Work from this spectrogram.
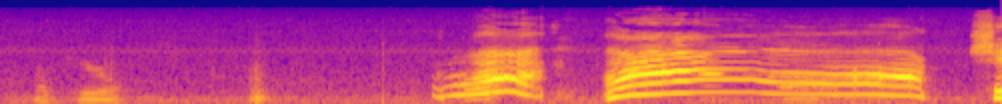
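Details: Pregnant domestic cat in labour with her first litter, indoors: after faint background noises, one rising-falling cry followed by a long, loud, sustained yowl that sags slightly in pitch, with a person's voice nearby.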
